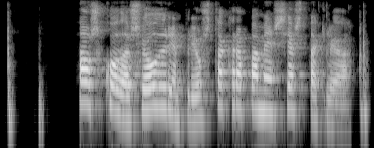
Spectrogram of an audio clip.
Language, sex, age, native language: Icelandic, female, 70-79, Icelandic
